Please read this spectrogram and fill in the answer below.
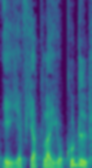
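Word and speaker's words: Eyjafjallajökull: И с ударением, ну вот я как-то больше ухожу в лайокудль, кто-то говорит Эйяфьятлайокудль. Это все не не имеет никакого такого серьезного значения в русском языке, потому что мы все равно не произносим это так, как произносят это правильно сами исландцы, так что,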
